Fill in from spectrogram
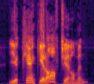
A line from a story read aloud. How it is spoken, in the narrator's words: the conductor shouted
